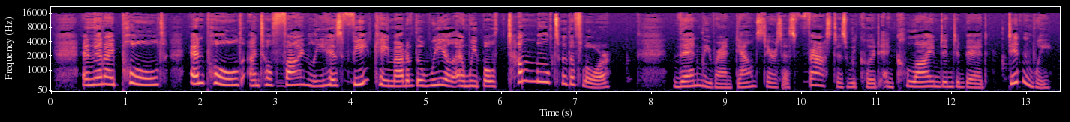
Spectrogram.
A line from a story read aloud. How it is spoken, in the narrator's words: Raggedy Andy laughed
